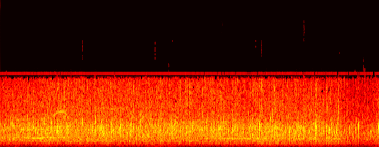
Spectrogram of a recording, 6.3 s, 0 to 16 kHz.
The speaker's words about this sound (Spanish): Volvemos a cantar victoria bajo el nombre de don Rafael Nadal Parera en la Félix Satrier y en Roland Garros. 1 hora y 57 minutos de partido. 6-2, 6-1, 6-3. Y esta es la ovación que le dedica, como siempre, como tantas otras veces, la Félix Satrier.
